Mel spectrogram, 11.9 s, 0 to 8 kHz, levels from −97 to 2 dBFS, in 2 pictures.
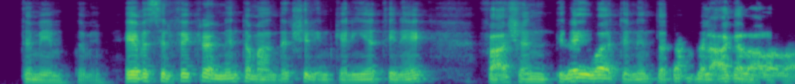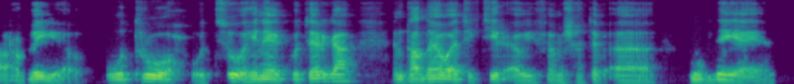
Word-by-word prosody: تمام، 85 -5 -3
تمام 70 -2 -14
.هي 115 0 +9
بس - - +3
الفكرة 130 - +3
إن 105 0 +3
أنت 115 +2 -1
ما 95 - 0
عندكش 85 -1 -4
الإمكانيات 90 +2 -2
هناك، 100 +6 -1 0.3
فعشان 95 -2 +1
تلاقي 125 +1 +6
وقت 115 - +5
إن 90 - -2
أنت 95 0 -3
تاخد - - -3
العَجلة - - +4
على 80 +1 +1
العربية، 90 +3 -2 0.3
وتروح، 100 +4 0
وتسوق 95 - 0
هناك، 100 -2 0
وترجع، 120 +1 0 0.3
أنت 105 - -6
هتضيّع 105 +2 +1
وقت 105 - 0
كتير - - -5
أوي، 75 +1 -5
فمش - - -10
هتبقى - - -8 0.2
مُجدية 90 -2 0
يعني. 65 -2 -6
95 Hz, 165 wpm, -24 LUFS, 85-110 Hz, 0.3 s, هي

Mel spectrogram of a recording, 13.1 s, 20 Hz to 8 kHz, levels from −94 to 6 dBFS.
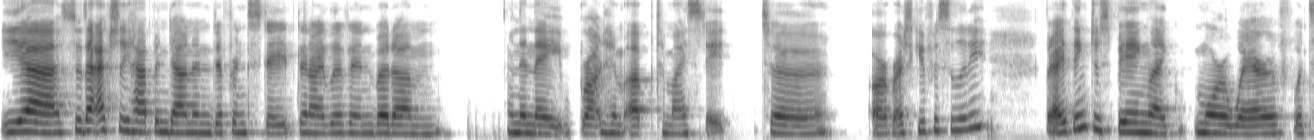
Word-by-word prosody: Yeah, 210 -1 +7
so, 200 +4 -3
that 230 -1 +5
actually 240 0 +2
happened 215 -1 0
down 195 -1 +2
in 195 - -2
a 190 - -4
different 195 +1 -4
state 185 -1 -6
than 195 -1 -3
I 185 -1 0
live 190 +1 -6
in, 185 -1 -4
but, 185 0 +4
um, 175 +1 -3 0.7
and 195 0 -1
then 185 0 +1
they 175 0 -2
brought 175 0 -1
him 185 -1 -5
up 170 0 -1
to - - -11
my 175 -1 -7
state 180 -1 -5 0.3
to 175 +1 -2 0.4
our 175 0 -1
rescue 190 +4 -4
facility, 245 +8 -4 0.5
but - - +2
I 190 - +5
think 275 +8 -1
just 245 -2 -3
being, 205 -2 +2
like, 175 -2 +1 0.2
more 190 -2 +3
aware 175 0 +1
of 185 0 -7
what's 180 0 -6
190 Hz, 180 wpm, -24 LUFS, 180-210 Hz, 0.7 s, Yeah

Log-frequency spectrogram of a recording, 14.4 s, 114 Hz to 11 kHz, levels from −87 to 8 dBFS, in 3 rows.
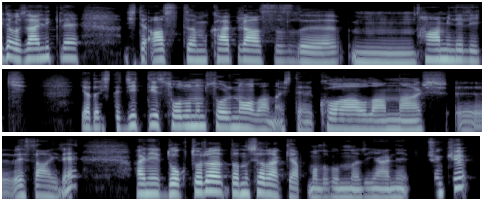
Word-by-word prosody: Bir 195 - -7
de 210 - +4
özellikle 190 +1 +3 0.4
işte 180 +1 -4
astım, 175 -1 +1
kalp 180 0 +3
rahatsızlığı, 155 -4 0
ımm, 135 -1 -6
hamilelik 170 -2 -1 0.5
ya 165 - 0
da - - 0
işte 165 +1 -7
ciddi 195 +3 0
solunum 185 0 0
sorunu 165 -2 -1
olanlar, 140 -5 0
işte 120 -3 -10
KOAH 145 -2 +2
olanlar, 135 0 -1
ııı, 120 - -5
vs. 155 - -12 1.0
hani 175 -2 +3
doktora 195 +3 +6
danışarak 175 -4 +3
yapmalı 125 -1 -3
bunları 125 -1 -5
yani. 125 0 -3 0.2
Çünkü, 225 +10 +1
165 Hz, 115 wpm, -25 LUFS, 140-180 Hz, 1.0 s, doktora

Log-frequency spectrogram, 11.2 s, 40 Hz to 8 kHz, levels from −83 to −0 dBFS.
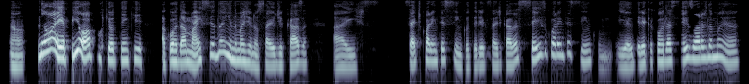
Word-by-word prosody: Hã, 125 -1 -3 0.2
não, 285 +7 +7
aí, 335 - +9
é 205 - +8
pior, 245 +3 +8
porque 205 -3 -4
eu 175 - +5
tenho 175 0 -4
que 185 -2 -4 0.3
acordar 155 +3 +2
mais 155 +4 0
cedo 255 +1 -3
ainda, 255 -11 +1
imagina, 160 -6 -2
eu - - -6
saio 130 +2 -2
de 135 +1 -7
casa 140 +2 -3 0.4
às 120 +1 -7 0.7
7h45, 165 -6 -4
eu - - -7
teria 120 +3 -5
que - - -31
sair 130 0 -6
de 130 - -15
casa 135 +6 -1
6h45 245 - -5
e 125 -1 -7
aí, 120 - -1
eu - - -7
teria 145 +1 -2
que 160 - -13
acordar 165 +1 -1
6 195 -2 -2
170 Hz, 180 wpm, -21 LUFS, 135-205 Hz, 0.7 s, aí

